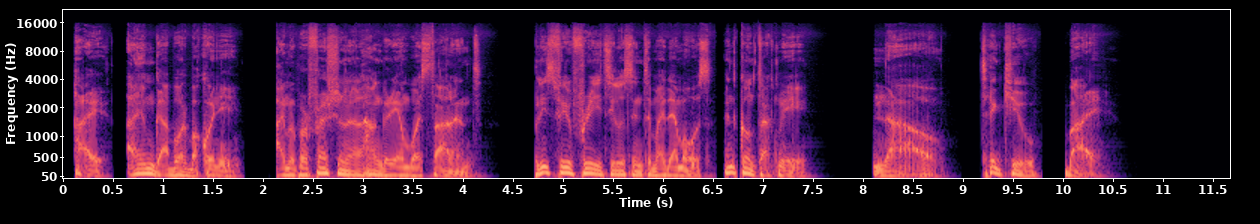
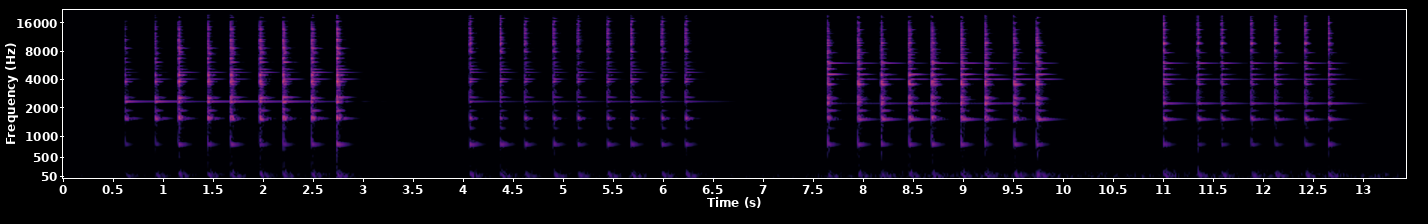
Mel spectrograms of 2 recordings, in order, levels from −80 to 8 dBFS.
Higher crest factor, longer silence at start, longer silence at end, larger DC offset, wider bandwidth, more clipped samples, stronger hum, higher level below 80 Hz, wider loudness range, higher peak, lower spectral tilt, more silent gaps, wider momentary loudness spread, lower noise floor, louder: second, 14 dB vs 30 dB; second, 0.1 s vs 0.6 s; first, 1.25 s vs 0.65 s; neither; second, 16.5 kHz vs 19.5 kHz; neither; neither; first, -24 dBFS vs -72 dBFS; second, 4 LU vs 7 LU; first, 0 dBFS vs -10 dBFS; first, -4.5 dB/octave vs 4.5 dB/octave; first, 0.52-0.62 s, 1.83-2.05 s, 4.38-4.59 s, 7.99-8.07 s, 8.98-9.15 s, 9.81-10.00 s vs none; about the same, 10 LU vs 11 LU; second, -77 dBFS vs -84 dBFS; first, -13 LUFS vs -34 LUFS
